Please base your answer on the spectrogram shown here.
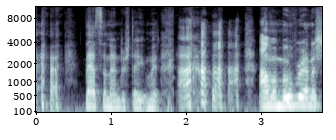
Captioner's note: laughs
